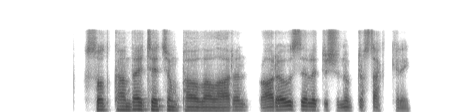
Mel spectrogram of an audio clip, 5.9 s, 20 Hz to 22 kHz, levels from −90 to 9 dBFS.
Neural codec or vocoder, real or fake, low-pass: codec, 24 kHz, 0.5 kbps, DualCodec; fake; 7.2 kHz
